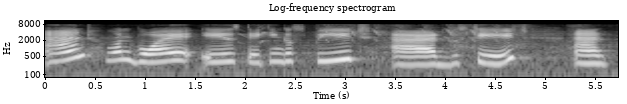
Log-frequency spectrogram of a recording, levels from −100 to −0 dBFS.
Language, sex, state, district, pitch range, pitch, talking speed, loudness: English, female, Punjab, Kapurthala, 270-355 Hz, 320 Hz, 125 wpm, -16 LUFS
